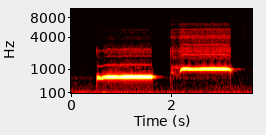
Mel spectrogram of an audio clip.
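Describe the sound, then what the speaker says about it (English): An alto ocarina in the key of C plays two clear, pure held notes, the second slightly higher than the first, each lasting about a second, close and loud with a brief gap between. "This is my alto ocarina in the key of C"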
